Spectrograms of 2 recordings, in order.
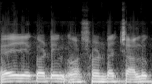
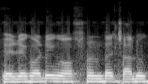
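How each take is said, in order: Both takes have the same delivery.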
